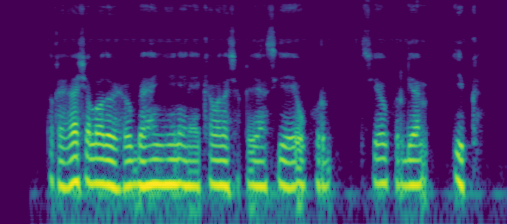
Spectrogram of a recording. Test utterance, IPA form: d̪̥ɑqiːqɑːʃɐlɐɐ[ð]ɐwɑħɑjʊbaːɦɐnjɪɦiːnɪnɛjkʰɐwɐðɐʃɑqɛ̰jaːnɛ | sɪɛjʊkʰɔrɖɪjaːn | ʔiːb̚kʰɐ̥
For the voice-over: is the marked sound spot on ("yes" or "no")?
yes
